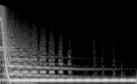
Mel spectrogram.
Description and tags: A Casio CZ-101, abused to produce interesting sounding sounds and noises
casio, cosmo, cz101, alias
